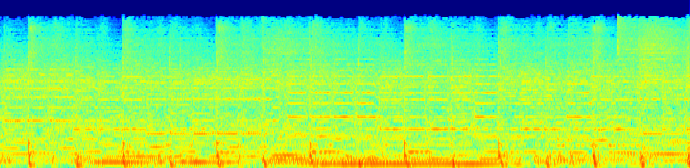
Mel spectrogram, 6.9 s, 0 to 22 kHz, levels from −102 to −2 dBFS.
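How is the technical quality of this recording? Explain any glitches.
Nothing in this music recording stood out as a technical problem on listening, so there are no glitches to explain.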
